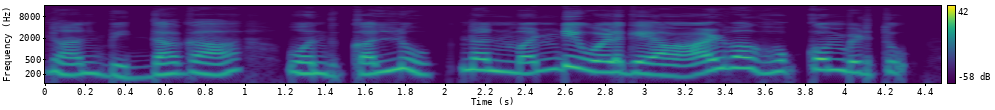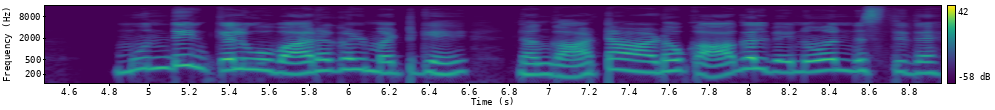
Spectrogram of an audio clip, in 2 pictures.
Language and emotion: Kannada, fearful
